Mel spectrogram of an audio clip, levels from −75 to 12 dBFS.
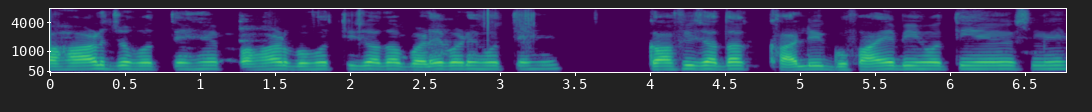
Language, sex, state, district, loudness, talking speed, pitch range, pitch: Hindi, male, Uttar Pradesh, Muzaffarnagar, -16 LUFS, 170 wpm, 150-160 Hz, 155 Hz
